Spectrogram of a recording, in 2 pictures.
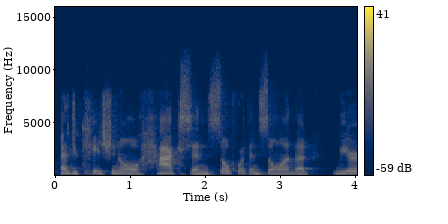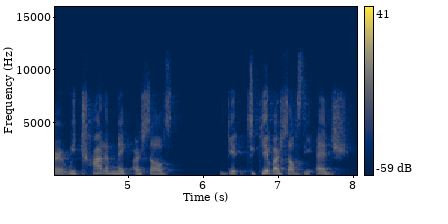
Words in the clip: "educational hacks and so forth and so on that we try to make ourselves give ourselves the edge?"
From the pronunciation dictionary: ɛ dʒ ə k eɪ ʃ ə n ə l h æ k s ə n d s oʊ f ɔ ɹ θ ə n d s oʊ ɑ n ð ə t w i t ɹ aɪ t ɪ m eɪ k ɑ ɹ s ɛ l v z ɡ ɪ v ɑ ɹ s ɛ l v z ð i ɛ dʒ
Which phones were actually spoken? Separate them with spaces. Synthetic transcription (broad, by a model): ɛ dʒ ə k eɪ ʃ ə n l h æ k s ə n s oʊ f ɔ ɹ θ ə n s oʊ ɑ n ð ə t w i t ɹ aɪ t ɪ m eɪ k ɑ ɹ s ɛ l v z ɡ ɪ v ɑ ɹ s ɛ l v z ð i ɛ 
